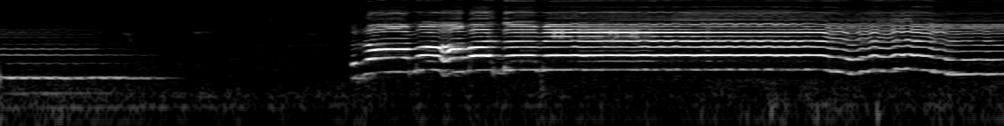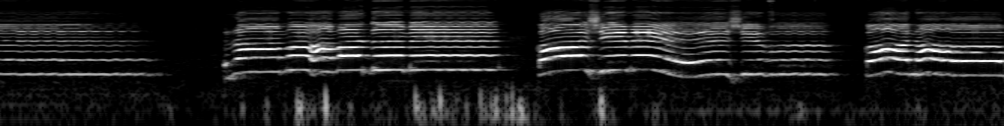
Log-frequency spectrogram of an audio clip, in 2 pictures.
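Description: A woman singing a Hindi devotional song solo, in long held phrases that bend and waver in pitch, with short breaths between phrases. There is a quiet pause of about two seconds just after the start, before the first long phrase.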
